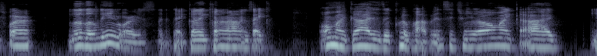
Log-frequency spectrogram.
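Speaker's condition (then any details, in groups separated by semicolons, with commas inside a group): Cerebral palsy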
